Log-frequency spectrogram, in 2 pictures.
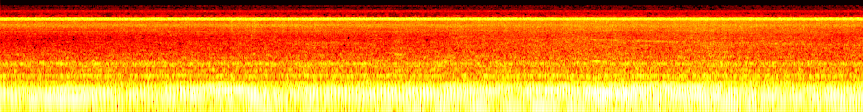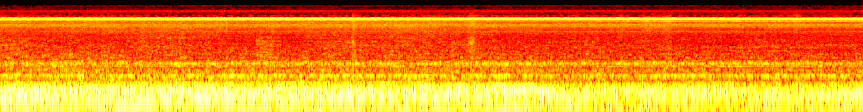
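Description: Steady high-pitched drone of insects in the forest, with a low, uneven rumble underneath throughout, like a distant engine.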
